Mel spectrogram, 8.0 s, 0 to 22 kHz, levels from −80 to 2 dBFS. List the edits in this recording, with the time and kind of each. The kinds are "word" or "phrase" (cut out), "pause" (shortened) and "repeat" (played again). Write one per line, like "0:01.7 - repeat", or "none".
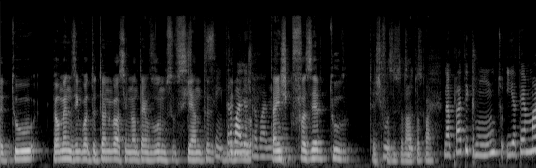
0:03.7 - word
0:07.1 - word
